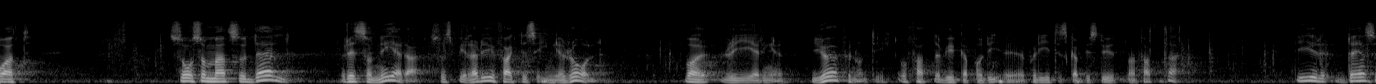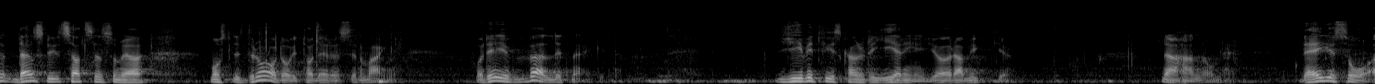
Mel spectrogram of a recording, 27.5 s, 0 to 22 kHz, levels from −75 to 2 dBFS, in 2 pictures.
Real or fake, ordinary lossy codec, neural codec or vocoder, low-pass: real; none; none; none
